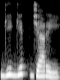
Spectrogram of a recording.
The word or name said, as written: gigit jari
